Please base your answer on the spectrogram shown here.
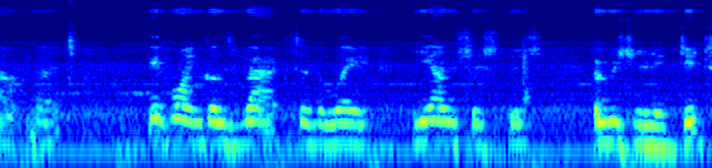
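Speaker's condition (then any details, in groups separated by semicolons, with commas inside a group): Facial palsy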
